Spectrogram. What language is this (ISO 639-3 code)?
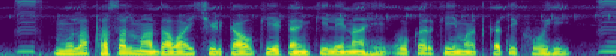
hne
